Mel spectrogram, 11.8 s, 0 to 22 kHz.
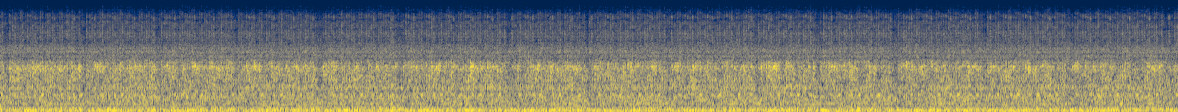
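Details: Diesel van at idle with a Kojo ECU tune: a rough, lumpy idle with stumbles about once a second over steady clatter. It runs worst when hot and barely reaches 45 mph; a stock junkyard ECU restored normal running.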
